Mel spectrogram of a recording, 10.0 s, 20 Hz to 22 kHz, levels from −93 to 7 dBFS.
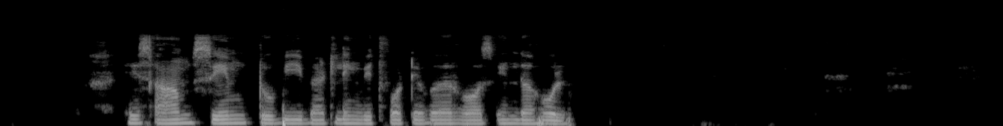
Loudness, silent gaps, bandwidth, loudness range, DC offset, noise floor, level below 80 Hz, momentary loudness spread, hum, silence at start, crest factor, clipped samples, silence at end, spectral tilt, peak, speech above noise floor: -34 LUFS; 1.16-1.24 s; 7.2 kHz; 6 LU; under 0.1%; under -90 dBFS; -56 dBFS; 5 LU; none; 0.9 s; 20 dB; under 0.1%; 4.3 s; -7 dB/octave; -16 dBFS; over 57 dB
